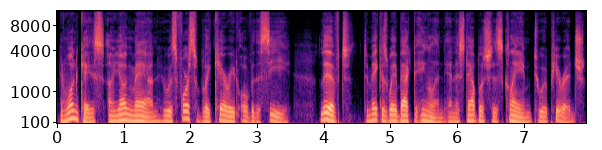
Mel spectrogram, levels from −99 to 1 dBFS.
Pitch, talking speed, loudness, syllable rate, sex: 120 Hz, 210 wpm, -20 LUFS, 5.4 syllables/s, male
